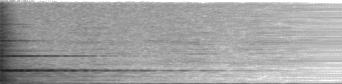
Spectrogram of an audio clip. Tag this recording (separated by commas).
Music, Musical instrument, Keyboard (musical), Piano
